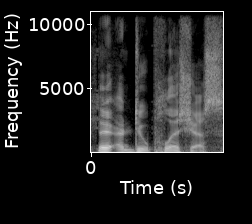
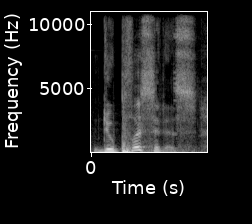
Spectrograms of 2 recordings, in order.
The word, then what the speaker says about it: duplicitous: Duplicious. Duplicious. This is how Brett pronounces duplicitous.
